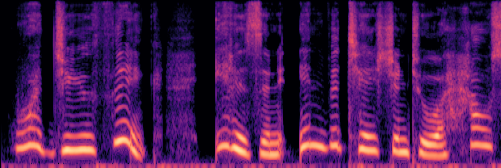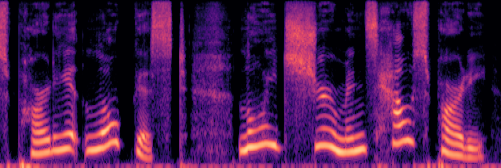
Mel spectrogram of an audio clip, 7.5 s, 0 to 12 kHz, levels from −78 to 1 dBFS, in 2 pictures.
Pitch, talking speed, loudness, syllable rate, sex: 270 Hz, 145 wpm, -16 LUFS, 4.2 syllables/s, female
